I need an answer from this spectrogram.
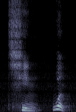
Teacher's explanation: I make my third tone with 1 beat only and focus on the first beat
